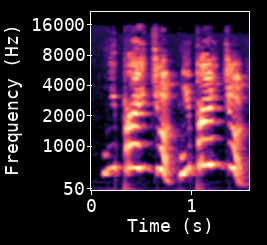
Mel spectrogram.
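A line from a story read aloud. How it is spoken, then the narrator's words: Two women shrieking. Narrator (Russian): завизжали обе подруги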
